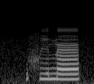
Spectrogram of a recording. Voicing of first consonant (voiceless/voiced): voiceless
